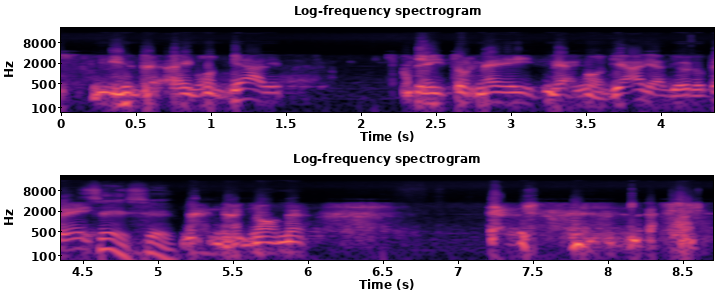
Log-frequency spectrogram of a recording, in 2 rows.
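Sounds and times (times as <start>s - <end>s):
speech: 0.2s - 1.6s, 2.3s - 6.5s, 7.3s - 8.6s
short sharp vocal bursts: 4.5s - 5.2s
voice sounds: 4.5s - 5.3s
person sneezing after breathy build-up: 4.6s - 5.2s.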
